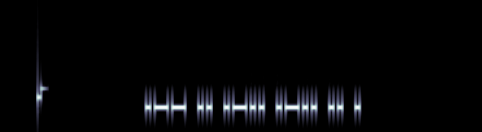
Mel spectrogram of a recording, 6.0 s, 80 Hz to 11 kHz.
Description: Morse code, heard as a keyed tone, about 22 wpm, 700 Hz. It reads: WILLIE
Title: USA Common Names - 22wpm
